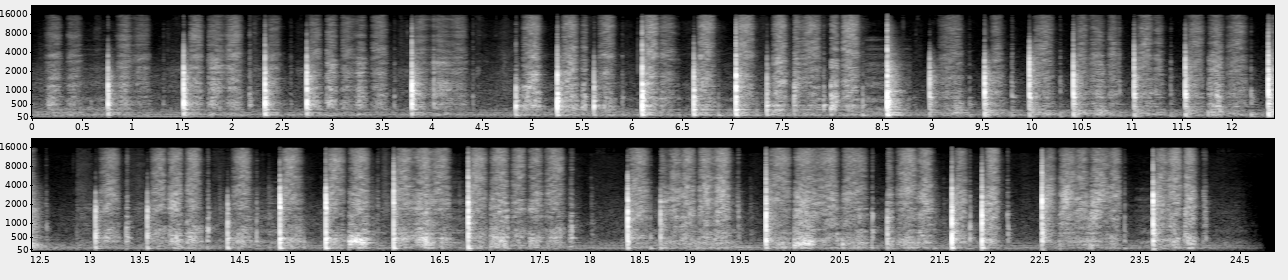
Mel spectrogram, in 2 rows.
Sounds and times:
Writing: 0.1 - 24.2.

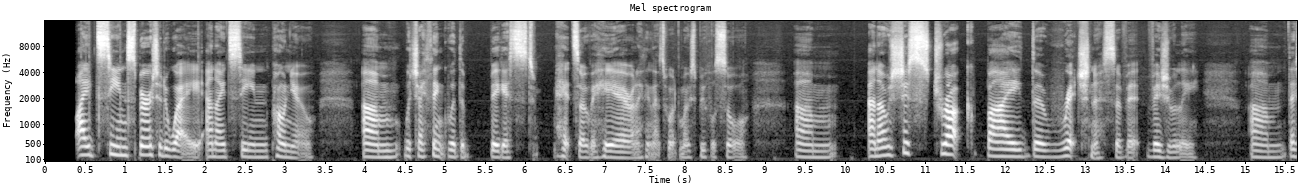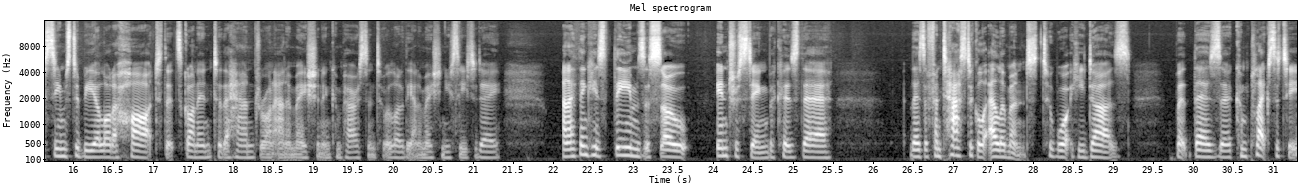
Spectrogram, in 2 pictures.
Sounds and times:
Speech: 0.4 - 3.4, 4.0 - 8.8, 9.4 - 14.4, 15.1 - 21.4, 22.2 - 25.5, 26.5 - 29.2, 29.8 - 31.3.

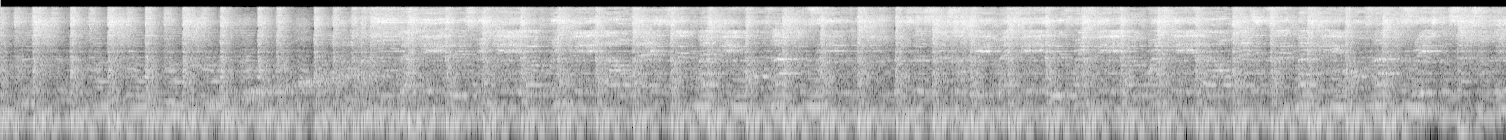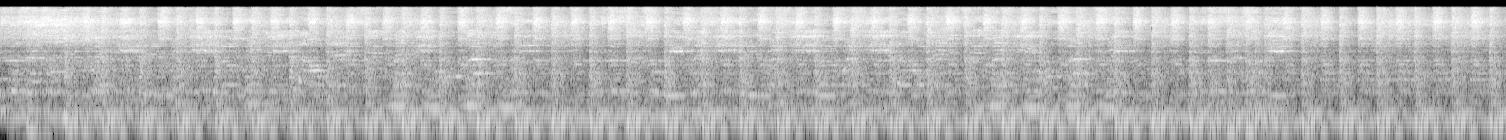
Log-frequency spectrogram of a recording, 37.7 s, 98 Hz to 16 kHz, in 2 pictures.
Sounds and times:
Disco: 0.0 - 37.6.

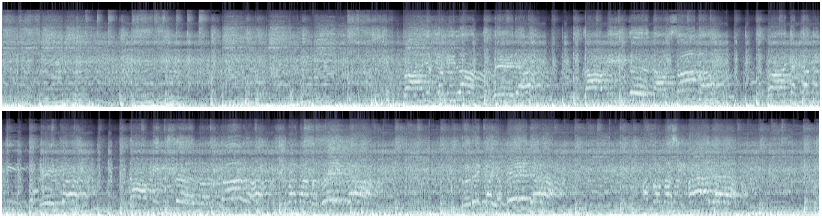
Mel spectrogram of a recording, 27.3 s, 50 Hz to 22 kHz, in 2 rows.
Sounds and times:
Rhythm and blues: 0.0 - 27.2.

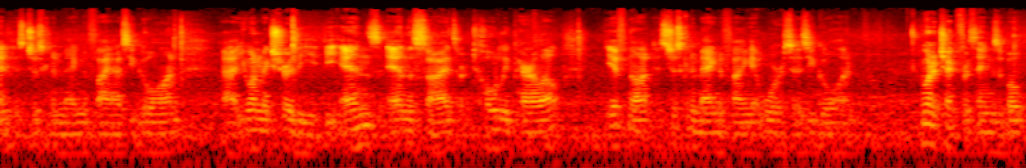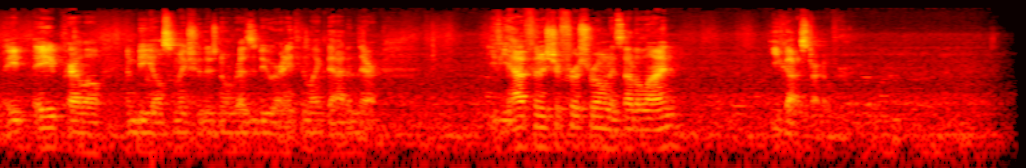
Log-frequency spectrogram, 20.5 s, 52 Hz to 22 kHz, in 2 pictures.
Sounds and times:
Speech: 0.0 - 14.1, 15.1 - 19.8.

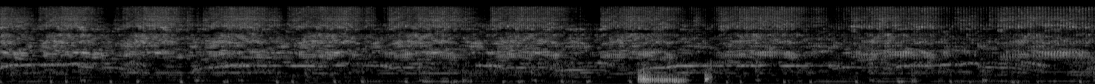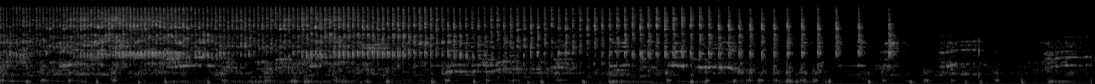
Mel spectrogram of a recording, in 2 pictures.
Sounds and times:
Music: 0.0 - 21.9.

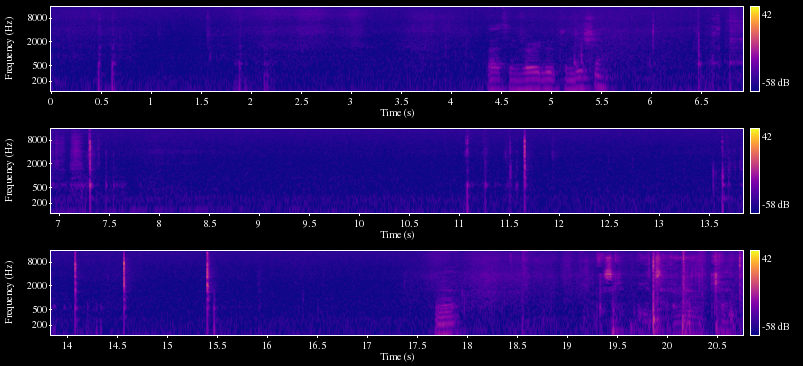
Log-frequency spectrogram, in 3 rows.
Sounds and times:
Speech: 4.4 - 5.6, 17.7 - 18.0, 19.3 - 20.7.

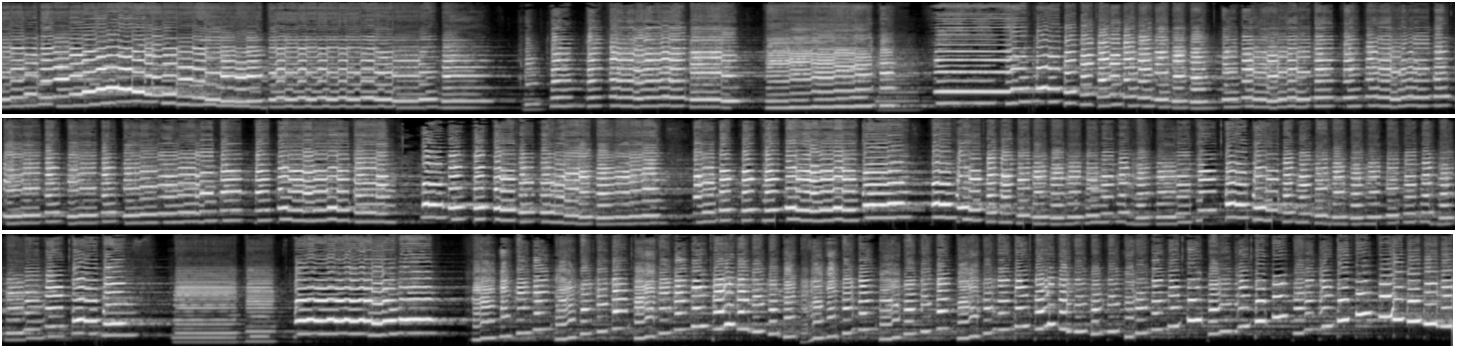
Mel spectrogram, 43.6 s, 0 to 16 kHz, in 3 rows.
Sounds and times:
Clarinet: 0.0 - 43.5.

